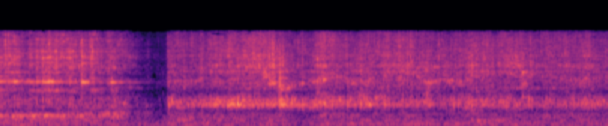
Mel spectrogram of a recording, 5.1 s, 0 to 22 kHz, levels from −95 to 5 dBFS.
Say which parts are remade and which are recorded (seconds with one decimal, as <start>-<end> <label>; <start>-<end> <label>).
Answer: 0.0-5.1 recorded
